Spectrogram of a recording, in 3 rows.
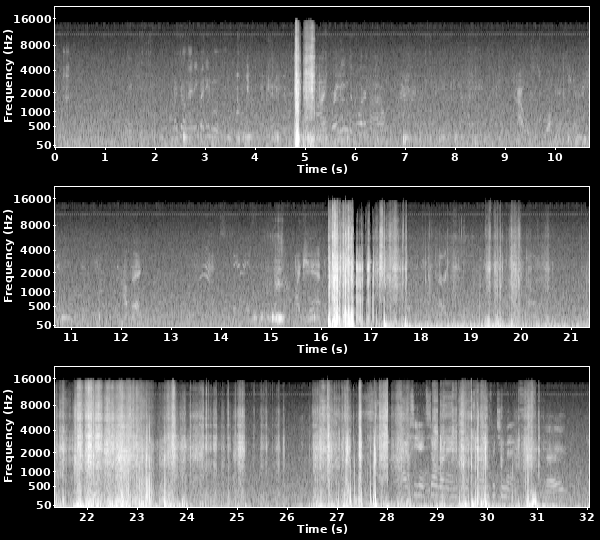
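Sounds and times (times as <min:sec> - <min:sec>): fingers rubbing camera housing: 0:21.3 - 0:28.4.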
